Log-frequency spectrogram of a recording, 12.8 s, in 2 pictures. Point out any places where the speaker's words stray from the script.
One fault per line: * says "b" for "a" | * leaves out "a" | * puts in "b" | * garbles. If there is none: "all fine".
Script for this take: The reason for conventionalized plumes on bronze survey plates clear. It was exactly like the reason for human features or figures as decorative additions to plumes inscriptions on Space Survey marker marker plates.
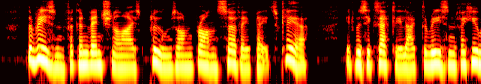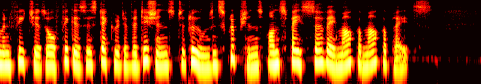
all fine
